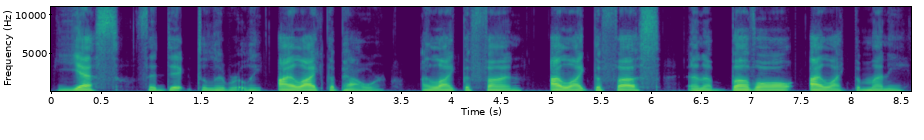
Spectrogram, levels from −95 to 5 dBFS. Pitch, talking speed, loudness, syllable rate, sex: 150 Hz, 160 wpm, -19 LUFS, 4.5 syllables/s, female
